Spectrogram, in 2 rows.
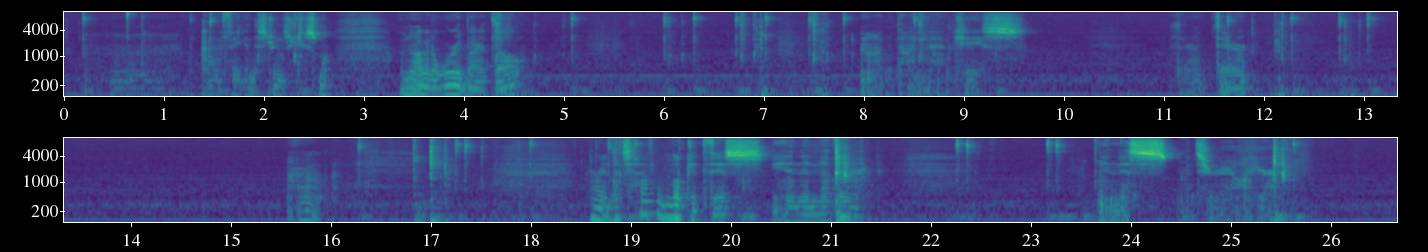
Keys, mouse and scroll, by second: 4.7-8.2 middle drag, 17.2 ctrl+s, 21.2 n, 22.5 click, 25.7 n.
